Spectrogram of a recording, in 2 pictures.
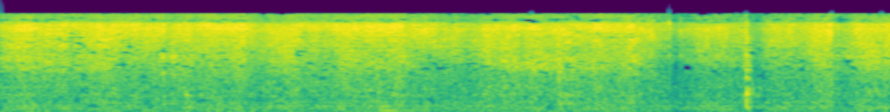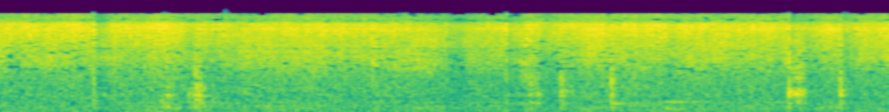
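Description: Chicken mince and onions sizzling in oil in a kadhai, stirred with a spatula, with a steady hiss and now and then a short click of the spatula against the pan.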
